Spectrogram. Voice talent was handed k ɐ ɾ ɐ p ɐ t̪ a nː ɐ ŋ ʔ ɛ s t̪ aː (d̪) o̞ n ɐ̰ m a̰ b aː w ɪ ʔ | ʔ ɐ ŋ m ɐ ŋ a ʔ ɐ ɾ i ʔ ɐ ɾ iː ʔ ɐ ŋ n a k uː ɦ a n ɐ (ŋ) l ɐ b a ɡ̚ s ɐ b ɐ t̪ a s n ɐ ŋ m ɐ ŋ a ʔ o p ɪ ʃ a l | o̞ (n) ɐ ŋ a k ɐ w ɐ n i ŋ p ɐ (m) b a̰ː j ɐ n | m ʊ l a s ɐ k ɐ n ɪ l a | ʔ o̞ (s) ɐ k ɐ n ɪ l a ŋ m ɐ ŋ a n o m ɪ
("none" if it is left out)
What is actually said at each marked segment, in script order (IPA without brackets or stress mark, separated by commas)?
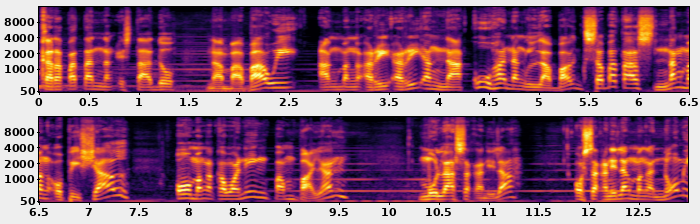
d̪, ŋ, m, m, s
